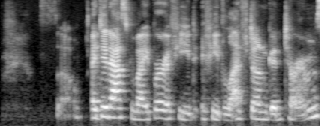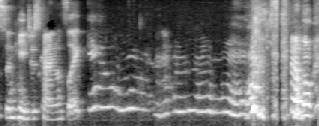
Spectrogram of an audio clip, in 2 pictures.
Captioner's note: noncommittal sounds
